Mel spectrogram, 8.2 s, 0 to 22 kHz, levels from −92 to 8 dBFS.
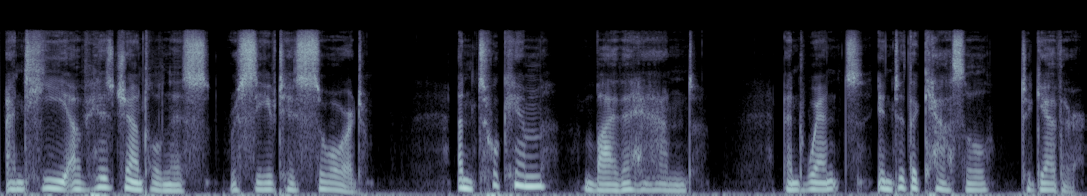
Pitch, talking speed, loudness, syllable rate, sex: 140 Hz, 145 wpm, -22 LUFS, 4.6 syllables/s, female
